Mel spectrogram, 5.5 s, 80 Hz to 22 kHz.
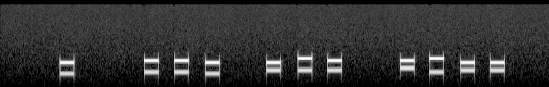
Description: DTMF, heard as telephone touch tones, dialled by hand, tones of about 140 ms. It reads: 1 551 798 0677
